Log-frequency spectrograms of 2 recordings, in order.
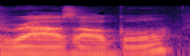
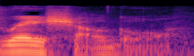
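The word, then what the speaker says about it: Ra's al Ghul: we pronounce raal ghoul he he said razal ghoul and then then Daniel o' Neil says it's R sh goul he he said he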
